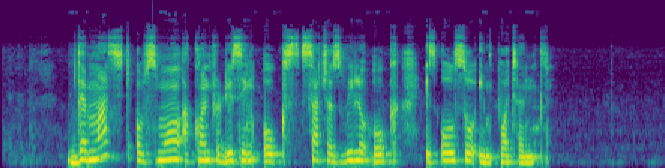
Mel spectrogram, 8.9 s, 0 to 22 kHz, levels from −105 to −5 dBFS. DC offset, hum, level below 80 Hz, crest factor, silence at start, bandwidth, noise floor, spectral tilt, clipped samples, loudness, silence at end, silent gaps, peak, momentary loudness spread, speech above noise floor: under 0.1%; none; -46 dBFS; 14 dB; 0.9 s; 9.6 kHz; -68 dBFS; -4 dB/octave; under 0.1%; -12 LUFS; 1.55 s; none; 0 dBFS; 7 LU; 56 dB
